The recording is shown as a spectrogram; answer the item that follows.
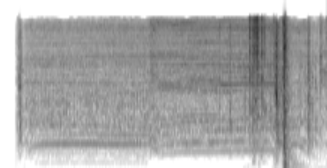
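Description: Record-player sound effect: a steady mechanical whirr with hiss and a faint wavering hum, then a burst of loud clicks and crackle near the end.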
